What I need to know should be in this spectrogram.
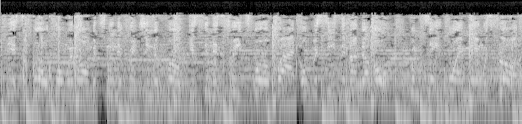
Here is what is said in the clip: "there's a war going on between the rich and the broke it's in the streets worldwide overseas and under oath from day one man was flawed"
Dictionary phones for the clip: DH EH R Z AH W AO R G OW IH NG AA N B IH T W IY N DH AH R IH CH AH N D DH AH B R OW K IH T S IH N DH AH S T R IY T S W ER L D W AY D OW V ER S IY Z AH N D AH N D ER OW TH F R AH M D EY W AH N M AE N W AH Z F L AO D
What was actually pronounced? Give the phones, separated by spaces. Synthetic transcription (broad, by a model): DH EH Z AH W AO L G OW IH NG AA N B IH T W IY N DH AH R IH CH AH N DH AH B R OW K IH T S IH N DH AH S T R IY T S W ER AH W AY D OW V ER S IY Z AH N AH N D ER OW F R AH M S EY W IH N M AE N W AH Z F L AO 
